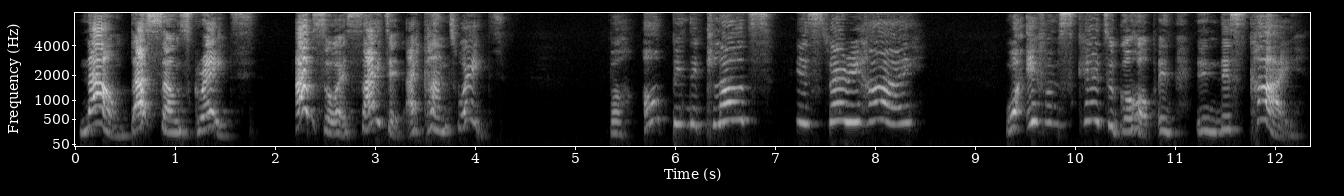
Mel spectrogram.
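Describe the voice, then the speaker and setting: A woman's voice: extremely high pitch, big pitch swings, takes it slowly, sharp tone, pitched above the performer's own voice, heavily acted. A woman voicing a curious, unsure and eager little boy in a storybook, with a questioning, wondering manner. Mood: excited, nervous.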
